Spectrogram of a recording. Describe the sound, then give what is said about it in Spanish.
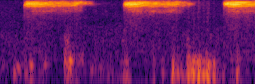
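A store entrance alarm siren sounds in three long, steady, high-pitched beeps with short gaps between them, loud over a low murmur of background noise. “La sirena está en la mera entrada y hay que meter la mercancía.”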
